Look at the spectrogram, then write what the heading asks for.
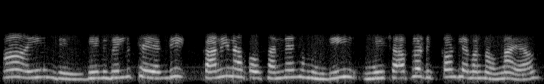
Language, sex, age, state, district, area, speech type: Telugu, female, 18-30, Andhra Pradesh, Sri Satya Sai, urban, conversation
